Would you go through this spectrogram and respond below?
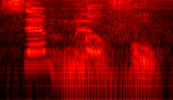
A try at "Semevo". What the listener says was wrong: No R. If you put R, it's Semevo. Semevo. Vo.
